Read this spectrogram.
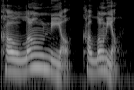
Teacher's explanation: This I is going to have a long E sound most of the time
